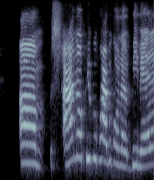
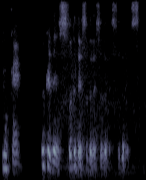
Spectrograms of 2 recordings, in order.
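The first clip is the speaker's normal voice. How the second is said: soft breathy repeated look at this; hushed urgency; 3 semitones lower, 16 dB quieter, much faster than usual. Real, not acted. Fan leaning in to show the scene, hushed. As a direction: pull them in close, hushed and eager.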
